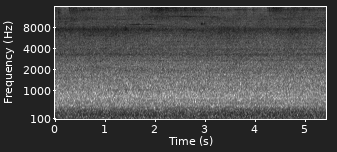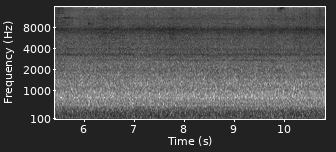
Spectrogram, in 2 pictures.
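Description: Train wheels clatter and roll over the rails.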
